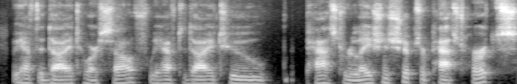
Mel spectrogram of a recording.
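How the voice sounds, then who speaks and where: Over a quiet background, a man with a somewhat breathy voice and medium pitch speaks at a fairly slow pace. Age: 70s. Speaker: thriller author. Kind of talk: interview. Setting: late at night. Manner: halting.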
